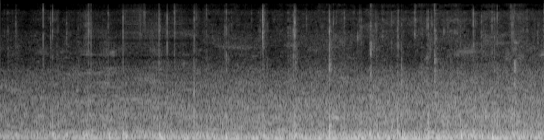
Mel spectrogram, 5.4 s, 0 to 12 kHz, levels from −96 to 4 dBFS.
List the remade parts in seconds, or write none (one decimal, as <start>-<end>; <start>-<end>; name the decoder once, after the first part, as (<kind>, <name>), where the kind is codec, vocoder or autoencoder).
0.8-2.0 (codec, SNAC)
